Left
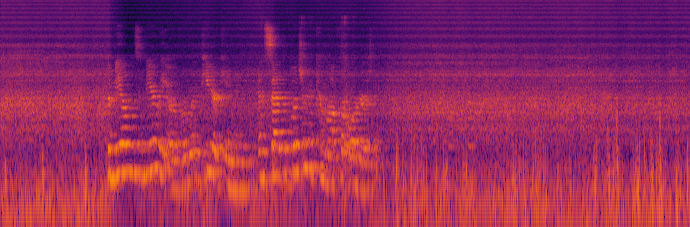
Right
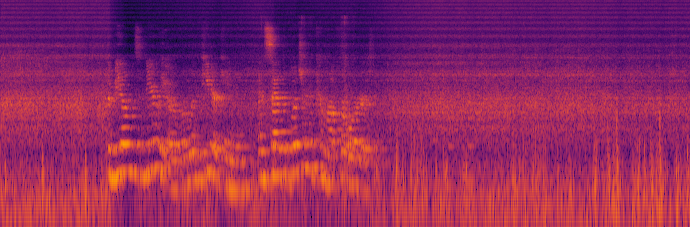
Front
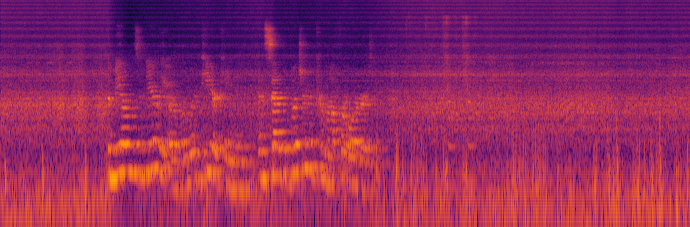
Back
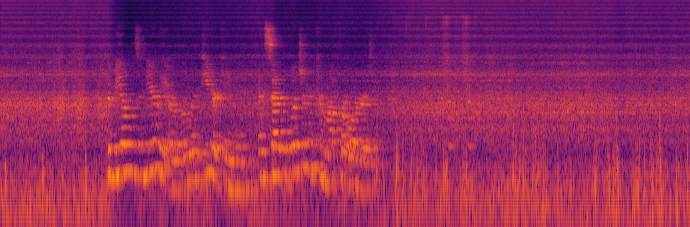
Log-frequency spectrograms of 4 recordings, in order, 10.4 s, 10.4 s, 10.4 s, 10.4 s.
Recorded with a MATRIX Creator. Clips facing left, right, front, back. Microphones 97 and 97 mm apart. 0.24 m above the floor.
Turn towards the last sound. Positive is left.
turn(degrees=-120)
